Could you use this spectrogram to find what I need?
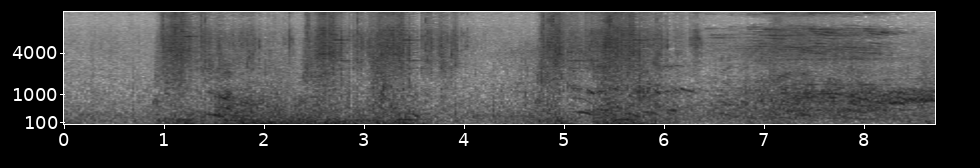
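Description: Swords clash and slash against enemies.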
